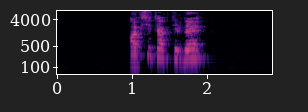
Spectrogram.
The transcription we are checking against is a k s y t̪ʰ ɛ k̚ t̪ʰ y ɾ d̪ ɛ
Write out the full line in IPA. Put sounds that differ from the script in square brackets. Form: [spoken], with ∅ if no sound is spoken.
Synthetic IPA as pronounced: a k s [i] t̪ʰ [a] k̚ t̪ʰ [i] ɾ d̪ ɛ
